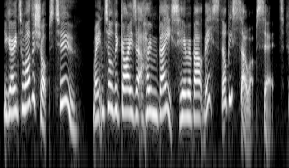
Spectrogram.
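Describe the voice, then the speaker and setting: A woman voicing a brash, sarcastic young punk woman in audiobook dialogue, deadpan and taunting. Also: sits high, normal speed, no echo, clean studio sound, voice pushed up, heavily acted. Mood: deadpan teasing.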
